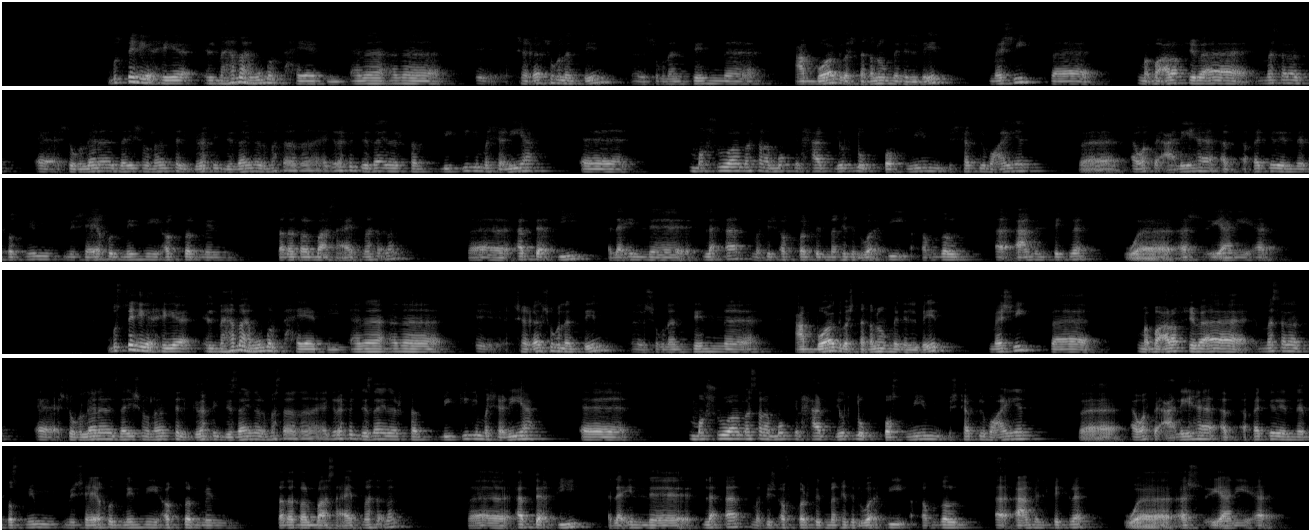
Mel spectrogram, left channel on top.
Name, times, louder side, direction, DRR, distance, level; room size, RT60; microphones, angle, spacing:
voice 1, 1.1-4.4 4.7-7.6 7.9-9.3 9.9-10.9 11.4-13.0 13.4-18.4 18.8-19.3 19.9-23.4 23.8-26.1 26.4-28.4 28.9-30.1 30.8-31.9 32.2-35.7 36.1-37.0 37.4-38.9, right 3 dB, 75° right, 7 dB, 1.1 m, -31 dB
7.9 x 3.5 x 5.4 m, 0.37 s
head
